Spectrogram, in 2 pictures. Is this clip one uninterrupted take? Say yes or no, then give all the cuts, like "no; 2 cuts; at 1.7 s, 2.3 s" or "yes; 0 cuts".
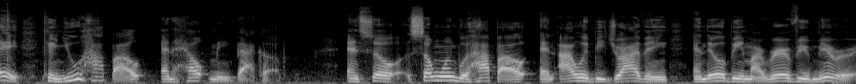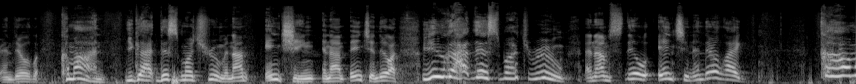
no; 1 cut; at 1.6 s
